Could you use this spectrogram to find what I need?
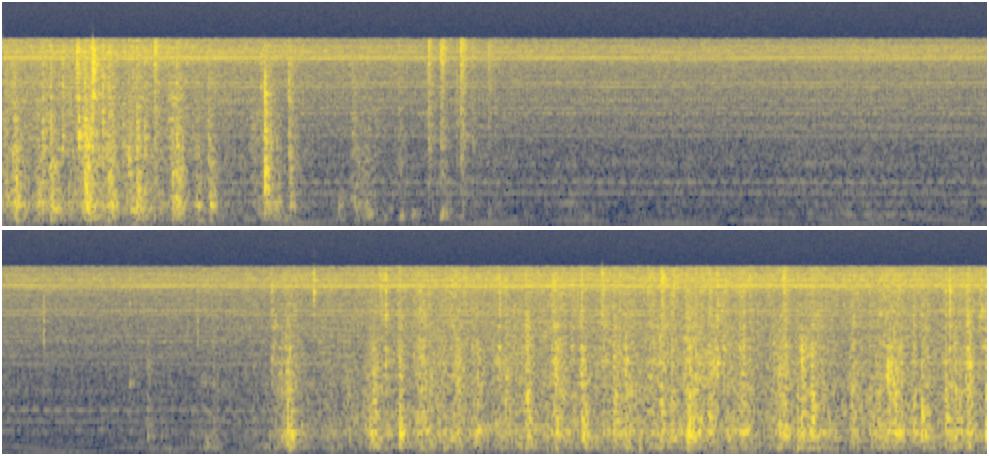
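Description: Water sloshes and splashes inside a turning washing machine drum.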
